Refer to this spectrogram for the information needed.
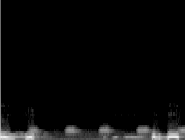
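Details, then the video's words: Spotted dove decoy cooing to attract wild birds; a falling slurred coo and short hoot at the start, faint murmured notes in between, then a doubled coo at the end. "Chim Cu Mồi Gáy Nhiều_ gáy gọi bổi nhanh gáy và tập mồi hiệu"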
